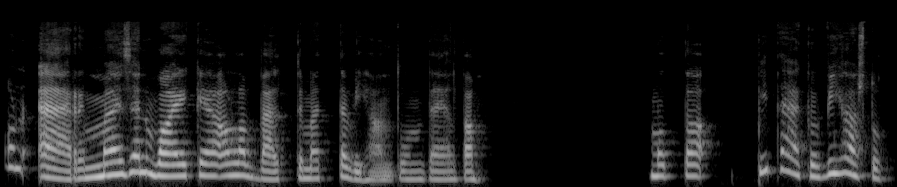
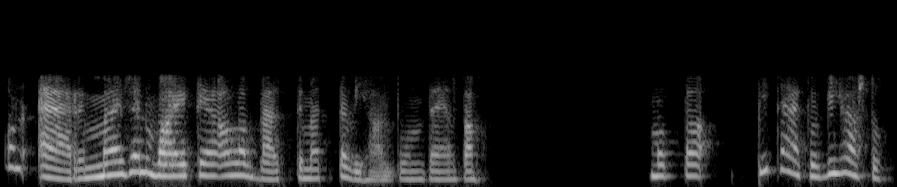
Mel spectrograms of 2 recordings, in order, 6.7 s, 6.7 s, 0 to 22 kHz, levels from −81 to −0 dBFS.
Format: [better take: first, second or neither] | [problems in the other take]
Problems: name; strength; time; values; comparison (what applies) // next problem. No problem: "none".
first | garbled, watery; badly; nothing above 4 kHz; slightly in the first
